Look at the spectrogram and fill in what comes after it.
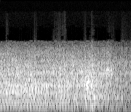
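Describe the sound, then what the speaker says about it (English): A lawn mower engine runs in a garden, a steady close drone with a constant buzzing tone and no pauses, tapering slightly at the end. "Pesky lawnmower."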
